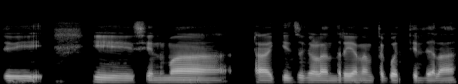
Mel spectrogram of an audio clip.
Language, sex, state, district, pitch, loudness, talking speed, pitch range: Kannada, male, Karnataka, Bijapur, 100 Hz, -28 LUFS, 105 wpm, 95-105 Hz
